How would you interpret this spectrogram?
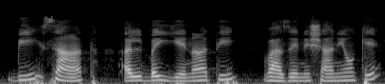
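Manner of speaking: ordinary delivery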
